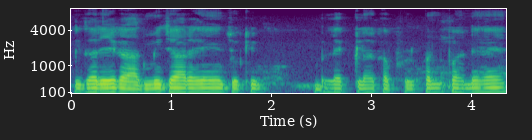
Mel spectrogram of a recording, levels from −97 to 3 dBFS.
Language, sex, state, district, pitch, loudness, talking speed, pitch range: Hindi, male, Jharkhand, Deoghar, 105 Hz, -18 LUFS, 190 wpm, 100-105 Hz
